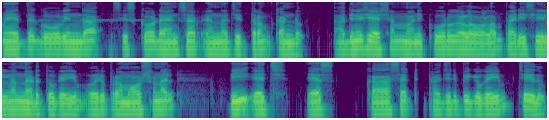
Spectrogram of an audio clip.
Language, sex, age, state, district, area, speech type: Malayalam, male, 45-60, Kerala, Kozhikode, urban, read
